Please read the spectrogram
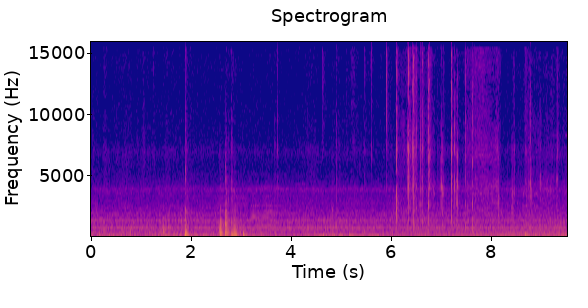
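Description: Cardboard phone box being unboxed on a wooden table: a few knocks as the lid comes off and is set down, then light clicking and rustling as the phone is lifted out of its tray. A steady hum runs underneath.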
